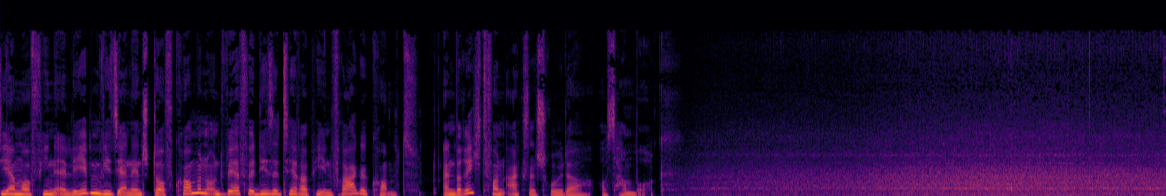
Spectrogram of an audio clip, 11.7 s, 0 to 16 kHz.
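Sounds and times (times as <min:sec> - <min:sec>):
speech: 0:00.0 - 0:06.8
engines idling and rumbling at a busy intersection: 0:06.9 - 0:11.6
morning commuter traffic roar at a busy intersection: 0:06.9 - 0:11.6.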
